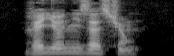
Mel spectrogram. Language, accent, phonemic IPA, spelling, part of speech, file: French, France, /ʁe.jɔ.ni.za.sjɔ̃/, réionisation, noun, LL-Q150 (fra)-réionisation.wav
- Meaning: reionization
